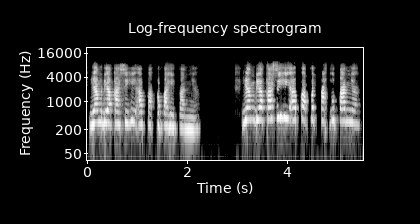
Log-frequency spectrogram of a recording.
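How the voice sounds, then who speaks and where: A woman pastor preaching a sermon, animated and full of rhetorical questions. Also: high-pitched, moderate pace, dry recording. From Indonesia.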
